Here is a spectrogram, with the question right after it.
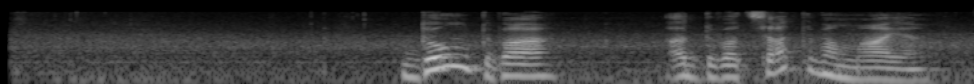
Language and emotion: Russian, neutral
